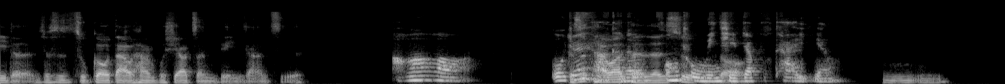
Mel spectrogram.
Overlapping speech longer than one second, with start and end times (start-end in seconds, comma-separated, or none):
5.6-7.6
